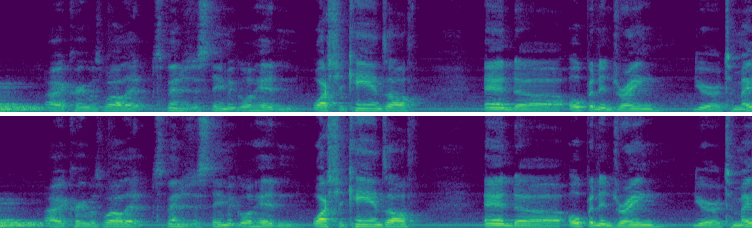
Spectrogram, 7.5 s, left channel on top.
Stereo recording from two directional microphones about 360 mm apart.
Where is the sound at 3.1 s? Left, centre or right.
Centre.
